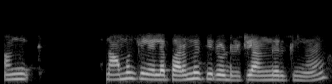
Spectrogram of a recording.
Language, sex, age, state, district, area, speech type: Tamil, female, 18-30, Tamil Nadu, Namakkal, rural, conversation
